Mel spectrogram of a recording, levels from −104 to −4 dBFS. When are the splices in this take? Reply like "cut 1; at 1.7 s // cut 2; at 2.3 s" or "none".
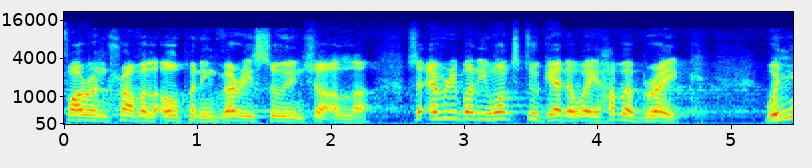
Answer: none

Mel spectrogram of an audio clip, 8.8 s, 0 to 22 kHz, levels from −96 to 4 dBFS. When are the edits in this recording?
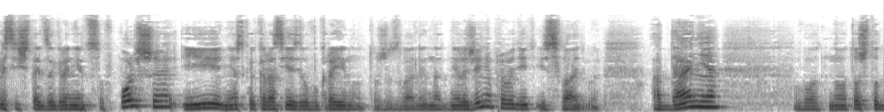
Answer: cut 1; at 7.9 s

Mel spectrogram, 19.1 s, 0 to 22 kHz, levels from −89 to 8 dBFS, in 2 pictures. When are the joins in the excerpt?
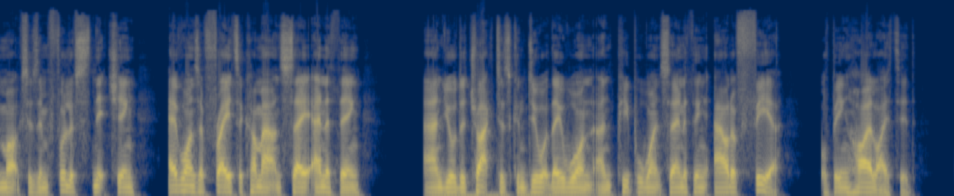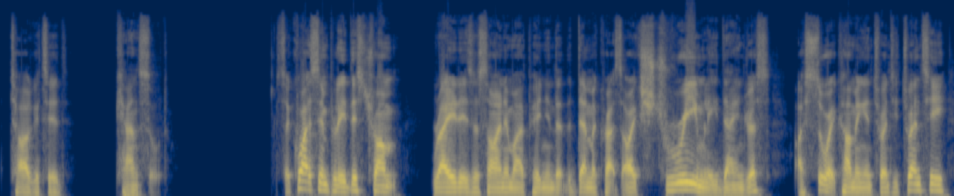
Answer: none

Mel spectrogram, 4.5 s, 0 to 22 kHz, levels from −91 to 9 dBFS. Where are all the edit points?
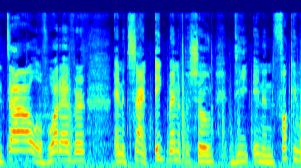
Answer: cut 1; at 1.7 s

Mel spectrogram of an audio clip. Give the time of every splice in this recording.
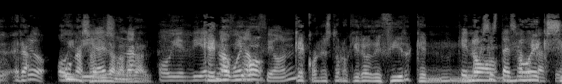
none

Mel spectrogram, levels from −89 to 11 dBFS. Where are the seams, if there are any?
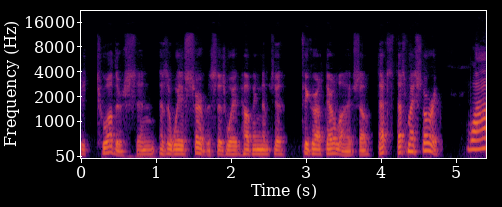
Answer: none

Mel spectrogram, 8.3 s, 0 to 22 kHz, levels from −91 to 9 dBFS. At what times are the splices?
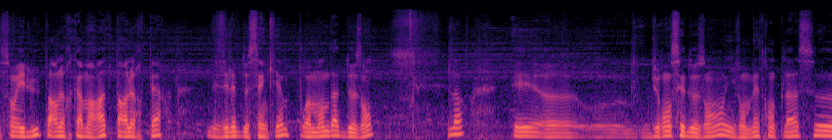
cut 1; at 4.5 s

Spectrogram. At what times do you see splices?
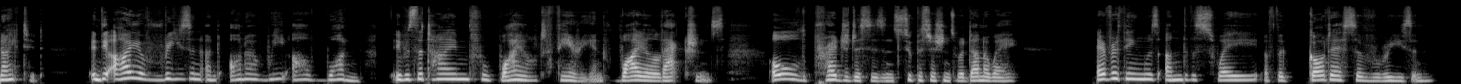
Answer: cut 1; at 3.8 s

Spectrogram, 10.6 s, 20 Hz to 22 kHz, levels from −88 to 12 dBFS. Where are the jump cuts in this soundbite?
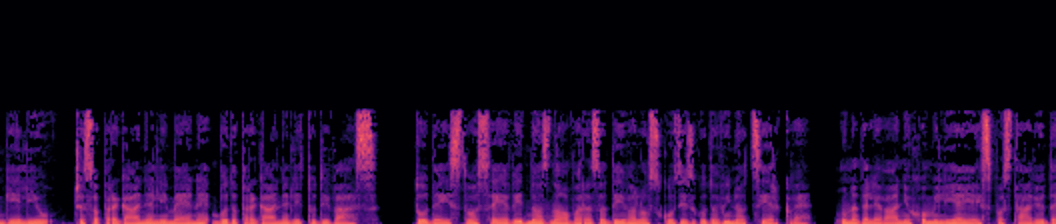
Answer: cut 1; at 4.0 s // cut 2; at 8.2 s

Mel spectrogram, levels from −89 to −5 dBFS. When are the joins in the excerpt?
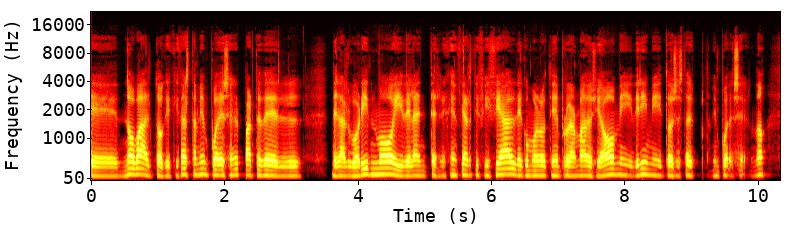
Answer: none

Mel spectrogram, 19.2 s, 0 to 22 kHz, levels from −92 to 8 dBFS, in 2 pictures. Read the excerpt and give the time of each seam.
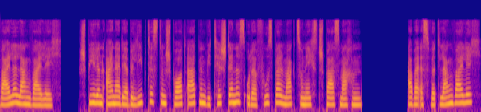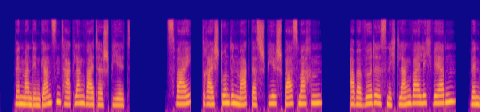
none

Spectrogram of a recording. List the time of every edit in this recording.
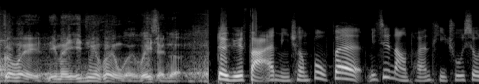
none

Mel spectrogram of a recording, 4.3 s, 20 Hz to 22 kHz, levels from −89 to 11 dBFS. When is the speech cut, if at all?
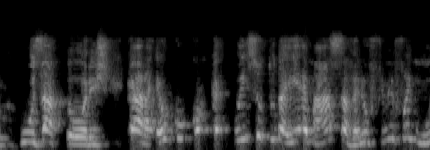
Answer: cut 1; at 3.1 s

